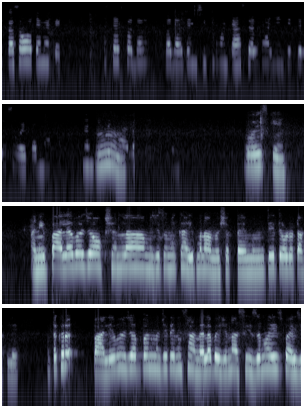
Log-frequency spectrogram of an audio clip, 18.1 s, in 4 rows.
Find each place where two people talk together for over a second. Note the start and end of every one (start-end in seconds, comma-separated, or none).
none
